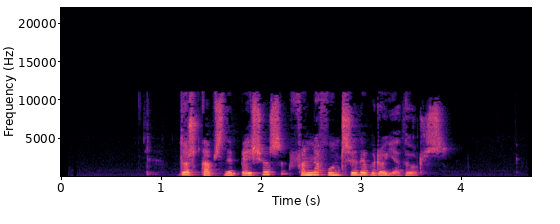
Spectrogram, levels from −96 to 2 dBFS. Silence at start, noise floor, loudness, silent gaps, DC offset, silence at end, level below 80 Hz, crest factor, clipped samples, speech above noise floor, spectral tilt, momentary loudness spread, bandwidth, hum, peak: 1.2 s; -77 dBFS; -27 LUFS; none; under 0.1%; 0.85 s; -80 dBFS; 20 dB; under 0.1%; 51 dB; -3.5 dB/octave; 10 LU; 11.5 kHz; none; -8 dBFS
